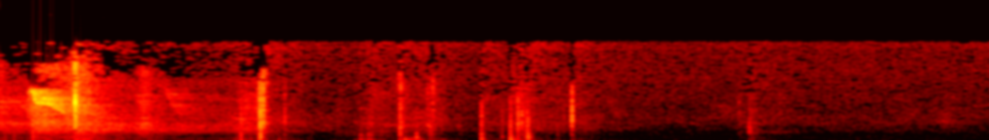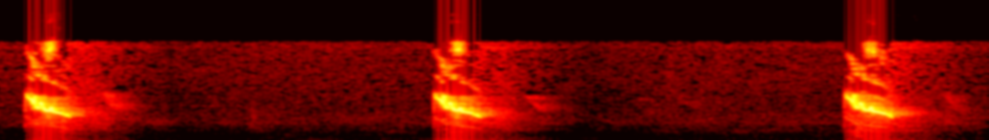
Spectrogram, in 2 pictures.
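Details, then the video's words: Calls of a female white-eye in breeding condition, used to prompt males to sing for luring: after some opening clicks and knocks, three clear, high falling notes spaced about two seconds apart. "Suara burung pleci betina_pacingan birahi _jantan agar mau bunyi bagus buat pikat."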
